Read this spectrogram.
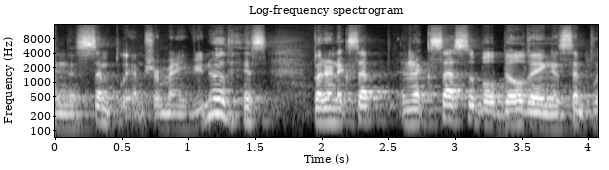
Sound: chuckles

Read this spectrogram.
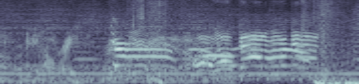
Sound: yells

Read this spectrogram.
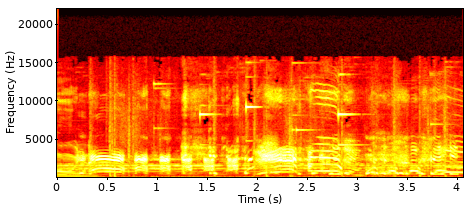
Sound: excited laughter

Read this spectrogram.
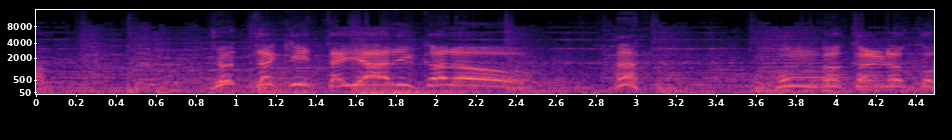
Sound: scoffs

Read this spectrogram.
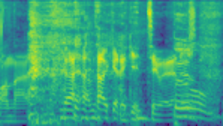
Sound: laughing

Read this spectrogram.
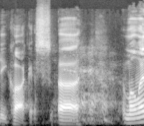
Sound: audience laughs

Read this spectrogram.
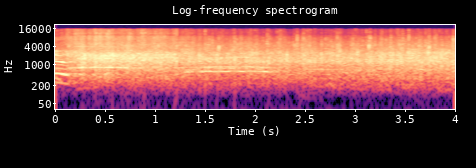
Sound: applause

